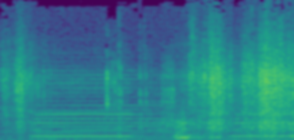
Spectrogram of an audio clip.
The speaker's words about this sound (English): I'm sorry for the alarm in the background.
